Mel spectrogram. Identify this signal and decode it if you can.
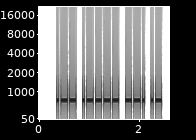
Morse code, heard as a keyed tone, about 28 wpm, 700 Hz. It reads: W1GA
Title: USA Call Signs 28wpm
